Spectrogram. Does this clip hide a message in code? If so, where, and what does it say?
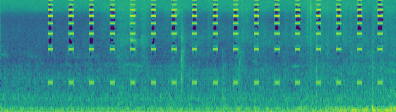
No, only evenly repeated beeps, with the noise inside a bus.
